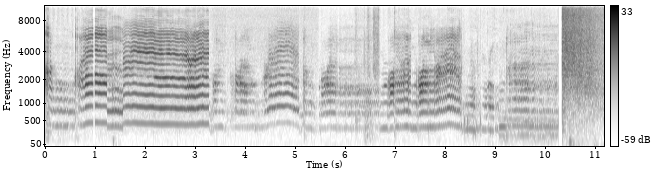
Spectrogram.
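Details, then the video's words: Loud yowling by a pet cat: a rapid string of wavering, arching wails and meows of varied length, ending in a brief burst of rough broadband noise. "Cat Making Wierd Noises"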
